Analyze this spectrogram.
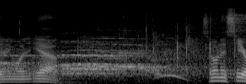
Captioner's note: applause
